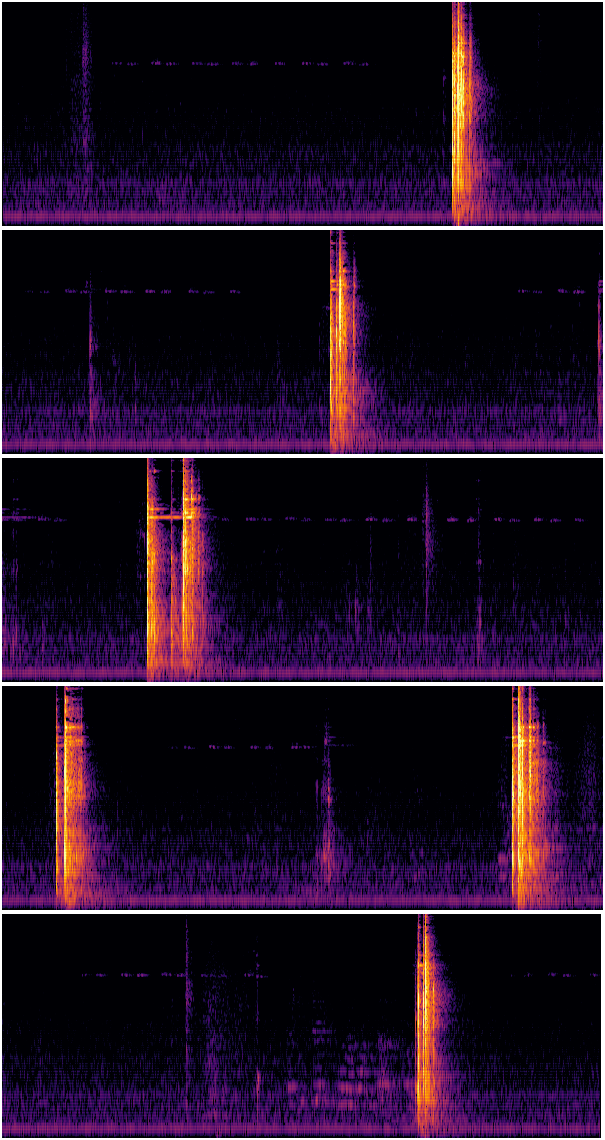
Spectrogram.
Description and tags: The sound of a hammer hitting the ground. Recorded outdoors.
